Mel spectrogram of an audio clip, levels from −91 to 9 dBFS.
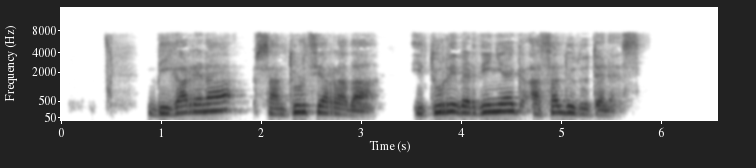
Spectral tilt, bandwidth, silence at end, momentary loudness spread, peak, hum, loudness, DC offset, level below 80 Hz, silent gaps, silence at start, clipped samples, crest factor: -6 dB/octave; 7.8 kHz; 0.8 s; 18 LU; 0 dBFS; none; -15 LUFS; under 0.1%; -62 dBFS; 0.77-0.85 s, 3.34-3.49 s; 0.45 s; under 0.1%; 14 dB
